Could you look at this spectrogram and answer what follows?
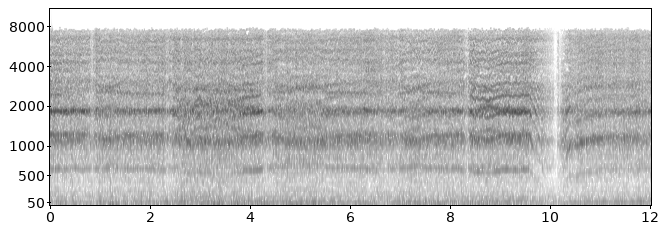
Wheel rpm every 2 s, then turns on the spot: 160, 160, 160, 160, 140, 120.
none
